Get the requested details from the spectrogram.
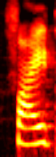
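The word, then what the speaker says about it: fight: फाइट में आप देख रहे हैं जी एच टी है। तो जी एच को नहीं पढ़ा जा रहा है।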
